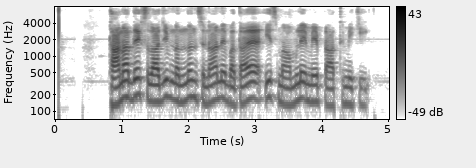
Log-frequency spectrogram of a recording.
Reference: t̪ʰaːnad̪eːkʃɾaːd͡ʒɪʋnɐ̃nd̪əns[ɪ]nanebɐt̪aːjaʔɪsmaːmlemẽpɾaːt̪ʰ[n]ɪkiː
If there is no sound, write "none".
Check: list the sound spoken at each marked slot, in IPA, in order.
ɪ, m

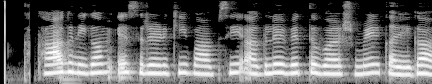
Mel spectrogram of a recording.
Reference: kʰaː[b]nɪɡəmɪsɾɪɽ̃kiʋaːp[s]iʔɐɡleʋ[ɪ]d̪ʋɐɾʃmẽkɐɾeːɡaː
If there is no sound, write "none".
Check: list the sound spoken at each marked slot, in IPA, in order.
ɡ, s, ɪ

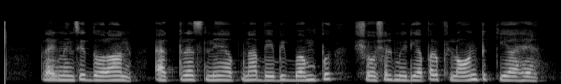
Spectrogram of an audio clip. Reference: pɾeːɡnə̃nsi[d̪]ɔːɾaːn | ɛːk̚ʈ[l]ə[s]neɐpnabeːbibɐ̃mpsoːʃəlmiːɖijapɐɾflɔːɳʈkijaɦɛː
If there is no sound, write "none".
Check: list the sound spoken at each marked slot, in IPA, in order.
d̪, ɾ, s

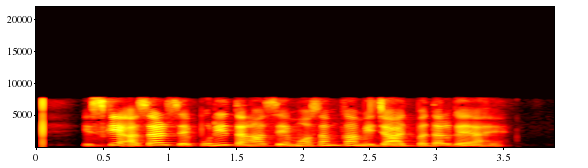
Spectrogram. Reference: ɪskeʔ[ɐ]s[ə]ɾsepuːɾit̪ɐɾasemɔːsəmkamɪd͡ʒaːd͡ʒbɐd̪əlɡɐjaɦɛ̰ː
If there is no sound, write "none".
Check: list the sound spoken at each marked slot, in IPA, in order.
ɐ, ə

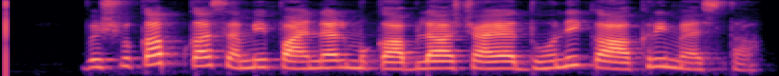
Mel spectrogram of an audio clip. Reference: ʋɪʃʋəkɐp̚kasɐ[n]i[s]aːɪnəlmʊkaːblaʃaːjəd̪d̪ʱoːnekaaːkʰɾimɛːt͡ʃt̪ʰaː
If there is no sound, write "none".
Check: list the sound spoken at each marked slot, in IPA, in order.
m, f

